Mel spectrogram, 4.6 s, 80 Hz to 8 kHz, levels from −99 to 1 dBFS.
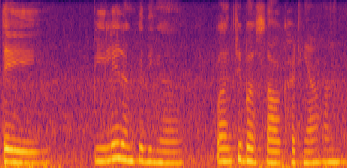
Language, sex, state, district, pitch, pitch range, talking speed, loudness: Punjabi, female, Punjab, Kapurthala, 205 Hz, 195-220 Hz, 105 wpm, -18 LUFS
